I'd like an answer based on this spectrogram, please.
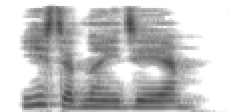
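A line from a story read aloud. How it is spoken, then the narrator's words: Quiet speech. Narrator (Russian): тихо сказала Рене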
